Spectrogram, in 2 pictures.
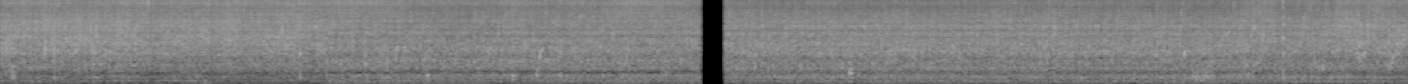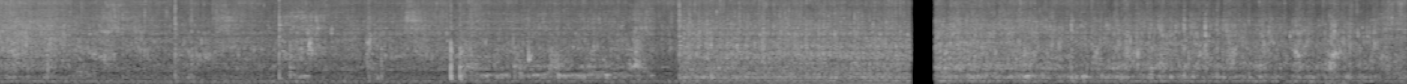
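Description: Minced garlic frying in oil in an aluminium wok, a steady sizzle as sauce is poured in and stirred. In the second half the metal spoon clicks and scrapes against the wok now and then, and the sound breaks off for an instant twice.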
